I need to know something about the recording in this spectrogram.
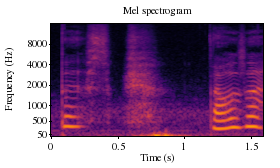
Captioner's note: exhale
